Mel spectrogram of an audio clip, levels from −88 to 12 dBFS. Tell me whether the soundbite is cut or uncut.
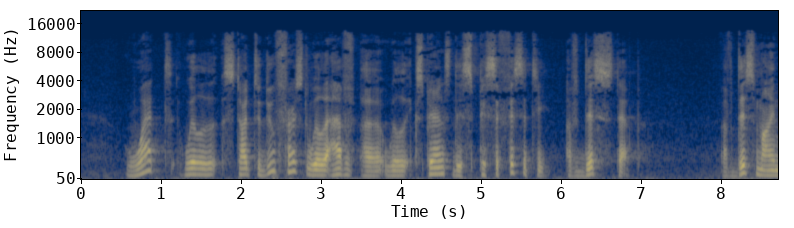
uncut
